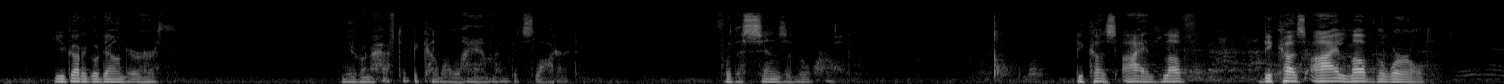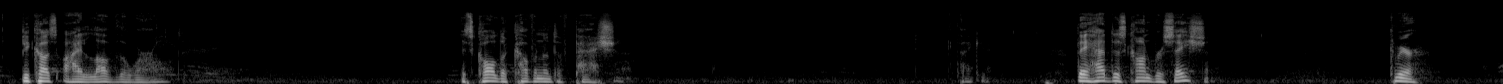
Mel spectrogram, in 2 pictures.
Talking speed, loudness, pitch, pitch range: 105 wpm, -31 LUFS, 130 Hz, 115-145 Hz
